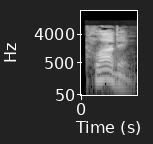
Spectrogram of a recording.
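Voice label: "plodding", British English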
